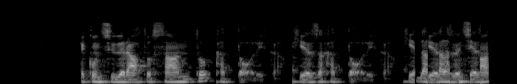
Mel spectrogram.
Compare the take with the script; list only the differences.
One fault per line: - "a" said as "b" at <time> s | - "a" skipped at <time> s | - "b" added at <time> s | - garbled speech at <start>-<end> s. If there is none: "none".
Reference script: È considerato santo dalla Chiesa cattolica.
- "dalla" said as "cattolica" at 2.1 s
- garbled speech at 4.0-4.9 s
